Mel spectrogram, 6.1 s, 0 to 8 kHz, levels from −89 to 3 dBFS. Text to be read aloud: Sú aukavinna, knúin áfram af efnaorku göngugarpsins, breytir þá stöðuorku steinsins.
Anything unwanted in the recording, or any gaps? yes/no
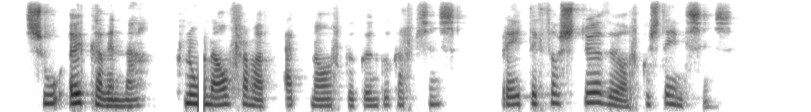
yes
